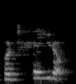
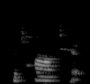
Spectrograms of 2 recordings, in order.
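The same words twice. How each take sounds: First: POTATO with an AY, "po-tay-to"; "po-TAY-to", long A in potato; American-style pronunciation. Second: POTATO with a broad AH, "po-tah-to"; broad British A in potato; British pronunciation. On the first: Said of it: "we Filipinos like to say". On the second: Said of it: "but in Britain". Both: Shown as a demonstration.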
